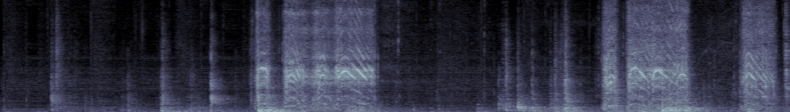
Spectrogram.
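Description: Phillips screws being driven out of the top panel of a noisy clothes dryer with a power driver, several short buzzing whirs in separate bursts with clicks and handling noise between them, close and fairly loud.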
